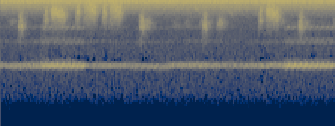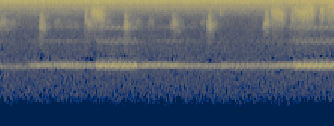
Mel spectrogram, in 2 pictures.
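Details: Grass crickets on a warm summer night in Bulgaria, surround microphone; an unbroken piercing trill with rhythmic louder bursts, over a background of fine high-pitched insect clicks.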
